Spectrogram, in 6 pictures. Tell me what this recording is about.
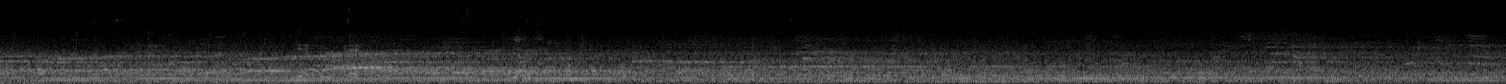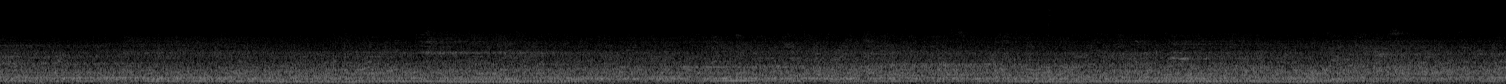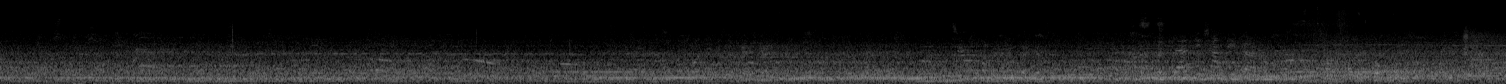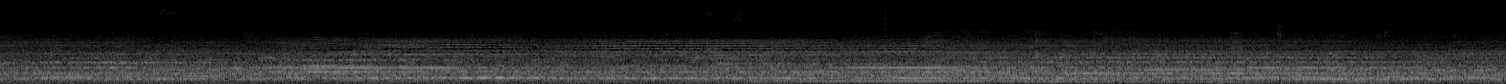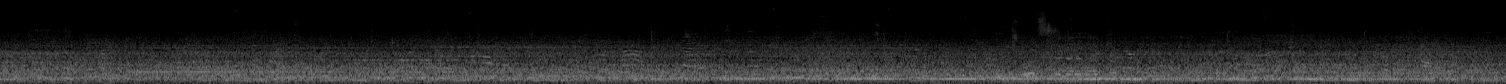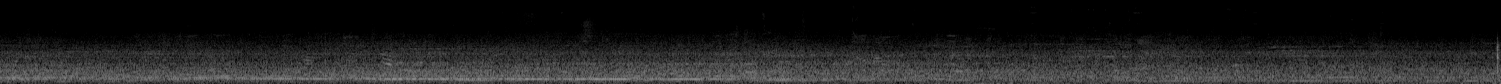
sagrada familia cathedral
This recording is done with the roalnd R-26 on a trip to barcelona chirstmas 2013.
ambience, ambient, atmosphere, background-sound, cathedral, chuch, soundscape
